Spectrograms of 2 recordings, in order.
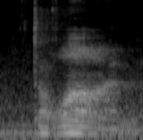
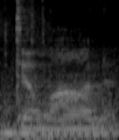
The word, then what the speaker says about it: Delon: keeps telling right then delon i keep saying i keep saying because that's how it's spelled but it's dylan yeah this this is one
